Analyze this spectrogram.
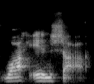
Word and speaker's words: Walkinshaw: But I'm like, phonetically, it is exactly how it looks. Like, it's walk, like the action, in like the preposition, Shaw, like Shawshank Redemption, walk in Shaw.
